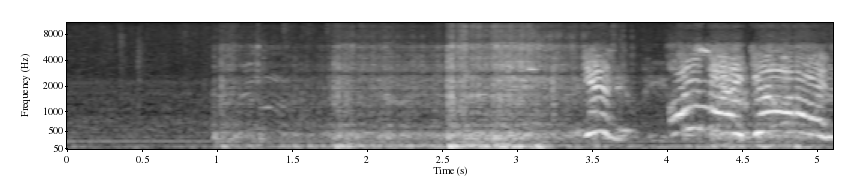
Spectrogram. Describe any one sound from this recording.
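Video game gunfire and explosions sound through a television speaker.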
